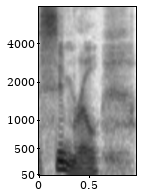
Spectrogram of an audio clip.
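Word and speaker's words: Cymro: but I have it on good authority it's pronounced simro um chiming in to say that that's a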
